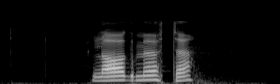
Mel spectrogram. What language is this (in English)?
Norwegian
